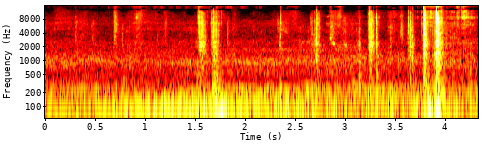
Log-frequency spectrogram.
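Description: Clicks and knocks from a front door's lever handle and latch as the door is opened, a single click about a second and a half in and a louder cluster near the end, over a low steady rumble.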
